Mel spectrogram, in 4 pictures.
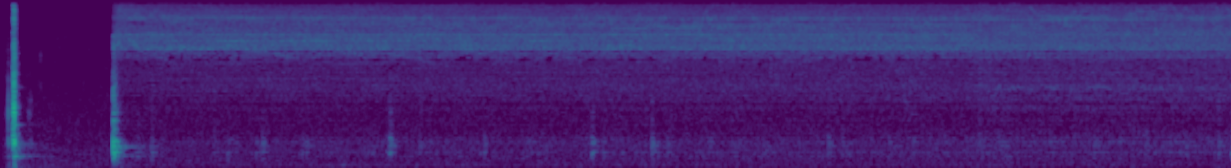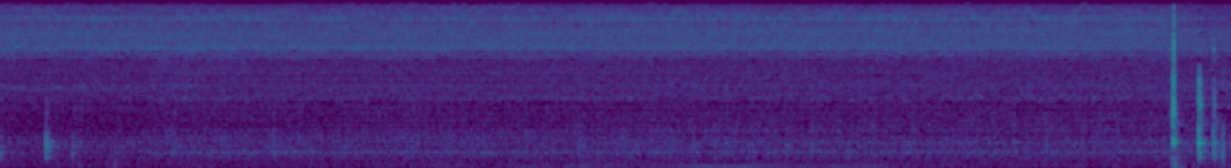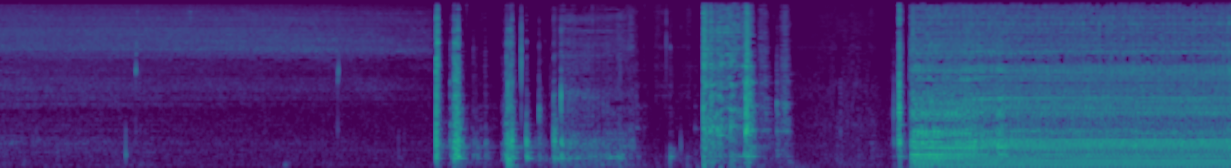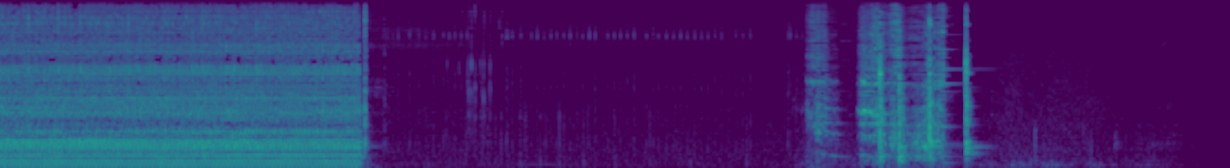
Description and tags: Francis Coffeemaschine
Make me a Coffee with a Francis Francis Coffeemachine.
Kaffeemaschine, leak, bead, water, machine, off, Kaffee, Maschine, dabdrip, aus, Coffeemachine, wasser, splash, drop, boiling, piston, Coffee, Tropfen, engine, cup, Kaffeemachen, making, drops, Kolbenmaschine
